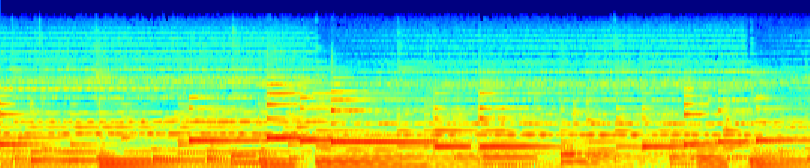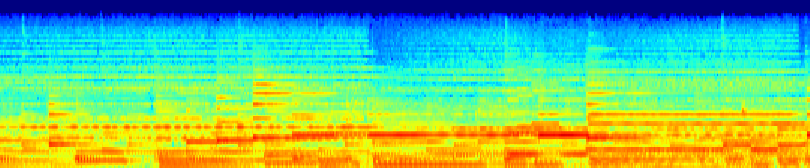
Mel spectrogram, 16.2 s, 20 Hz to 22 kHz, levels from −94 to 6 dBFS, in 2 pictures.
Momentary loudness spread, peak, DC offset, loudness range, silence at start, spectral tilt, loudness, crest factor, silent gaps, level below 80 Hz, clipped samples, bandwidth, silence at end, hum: 6 LU; 0 dBFS; under 0.1%; 4 LU; 0 s; -6 dB/octave; -12 LUFS; 12 dB; none; -28 dBFS; under 0.1%; 15 kHz; 0 s; none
